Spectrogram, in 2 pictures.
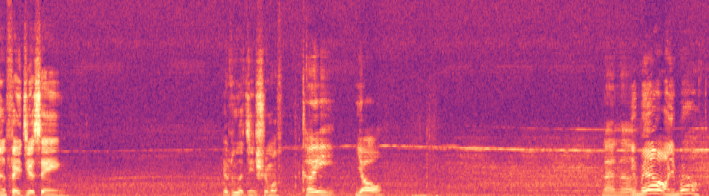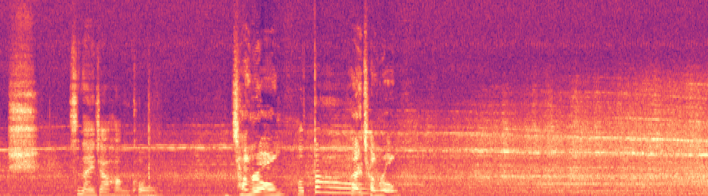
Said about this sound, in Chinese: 大家可以听听看那个飞机的声音，有录得进去吗？ 可以，有。 来了。有没有？有没有？ 是哪一家航空？ 长荣。 好大哦。 嗨，长荣。 好壮观哦。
